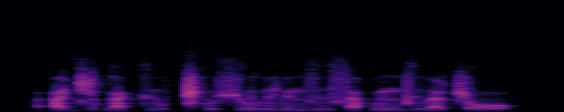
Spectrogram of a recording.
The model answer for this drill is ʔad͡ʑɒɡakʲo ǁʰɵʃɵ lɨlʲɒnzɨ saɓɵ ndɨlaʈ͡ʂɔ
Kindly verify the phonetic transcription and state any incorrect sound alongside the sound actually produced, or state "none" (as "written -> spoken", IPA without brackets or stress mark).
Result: none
